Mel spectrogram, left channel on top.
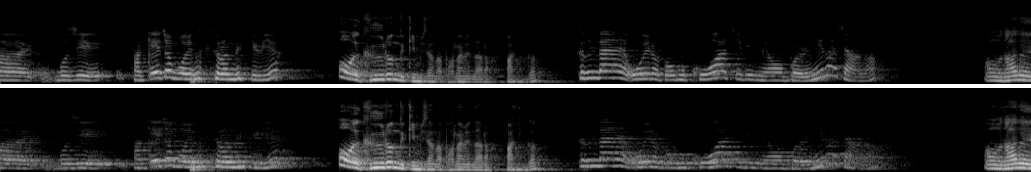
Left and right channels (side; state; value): left; quieter; 3.7 dB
